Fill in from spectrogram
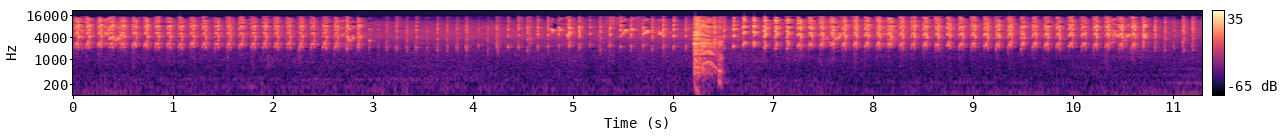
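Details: Lovebird with konslet-type song for masteran training, from a Salatiga farm: extended rapid buzzing trill of high pulsed notes, briefly softer mid-way, broken by one loud sharp clack, then resuming strongly.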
